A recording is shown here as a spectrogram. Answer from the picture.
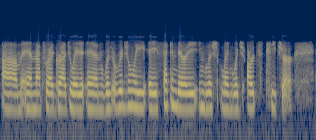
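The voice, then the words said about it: Minnesota accent. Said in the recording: “Originally from Minnesota, so it's nice to hear the accent. My accent will blend right in”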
